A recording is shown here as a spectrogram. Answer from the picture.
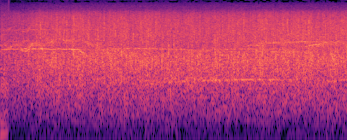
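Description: The song's music cuts off at the very start, and a large audience applauds steadily.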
